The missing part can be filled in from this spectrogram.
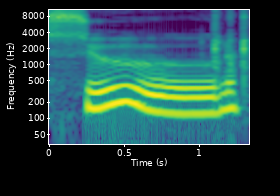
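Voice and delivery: mocking, ironic, drawn-out soon. Interpreting a capitalized word in a poem: sarcastic soon. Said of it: "I don't know, sarcastic, like".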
